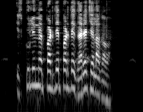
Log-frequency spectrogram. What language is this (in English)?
Gurgula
